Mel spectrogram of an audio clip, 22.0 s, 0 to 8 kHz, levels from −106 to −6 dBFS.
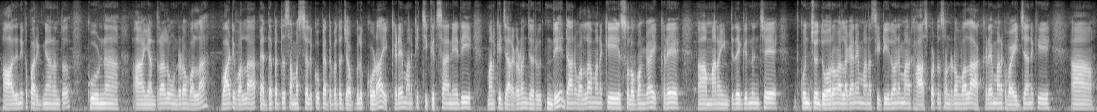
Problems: constant background noise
